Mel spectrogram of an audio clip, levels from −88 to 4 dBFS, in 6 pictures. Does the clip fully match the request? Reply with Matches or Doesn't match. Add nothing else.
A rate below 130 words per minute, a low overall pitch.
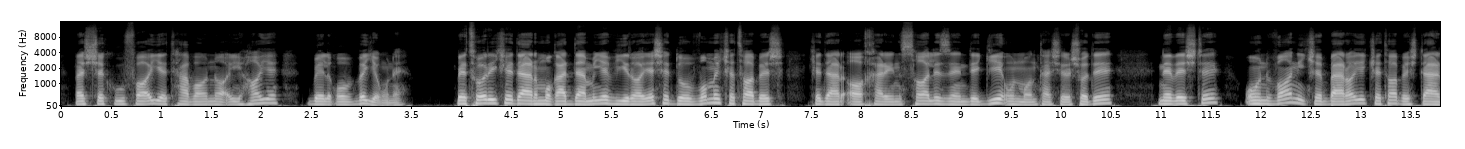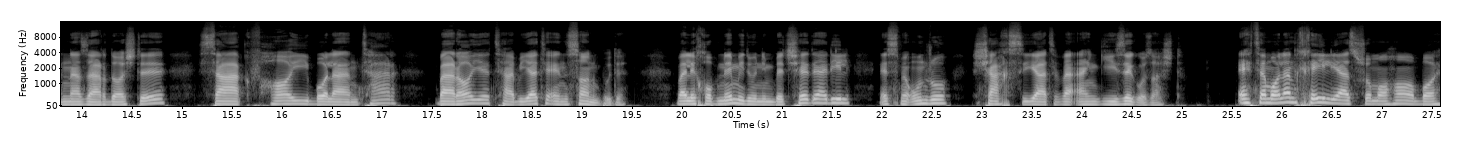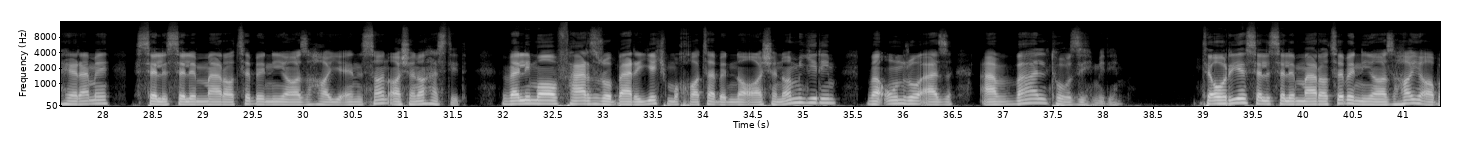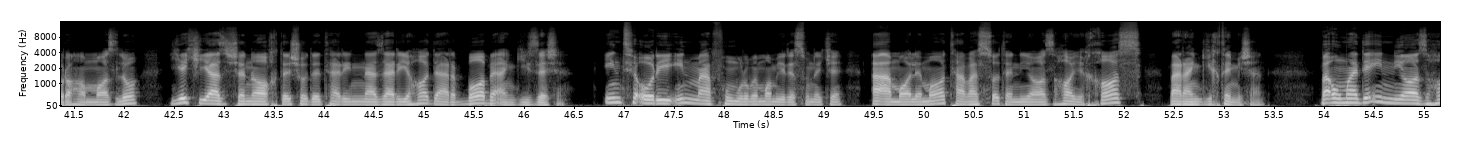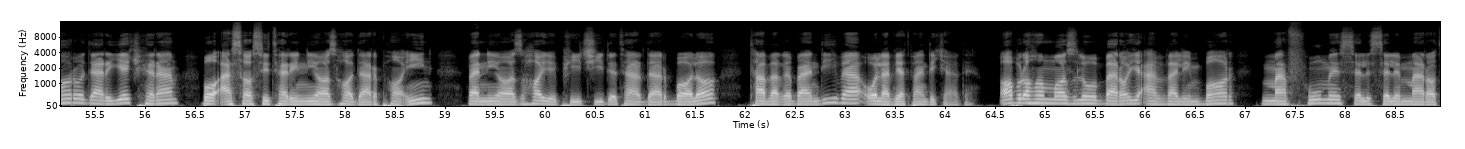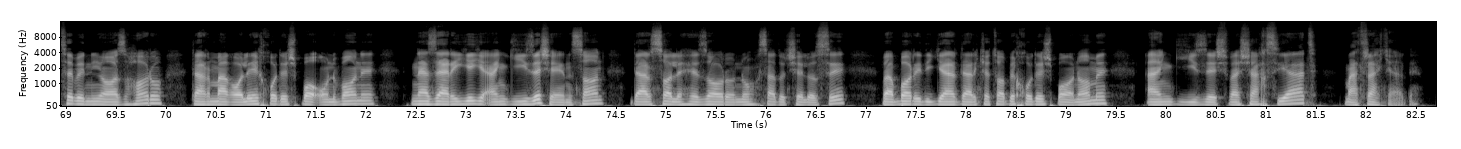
Matches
